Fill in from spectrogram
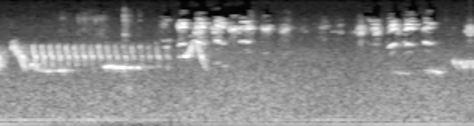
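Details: Great tits at a nest with young nearly ready to fledge, filmed in the evening; a quick run of rapid high metallic notes, then a thin whistled note and scattered very high chirps, over a low steady hum.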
